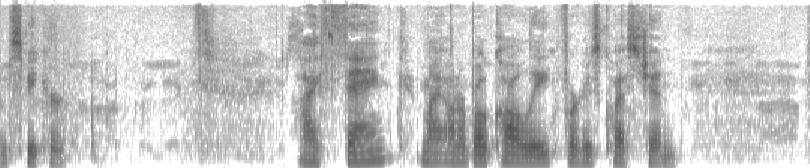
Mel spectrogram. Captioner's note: speaking French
